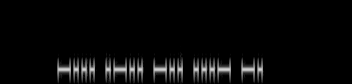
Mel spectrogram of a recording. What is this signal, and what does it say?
Morse code, heard as a keyed tone, about 30 wpm, 700 Hz. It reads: BLDVN
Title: Code Groups - 5 Letter:Numbers - 30wpm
